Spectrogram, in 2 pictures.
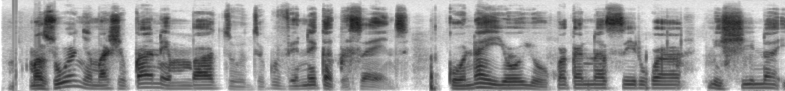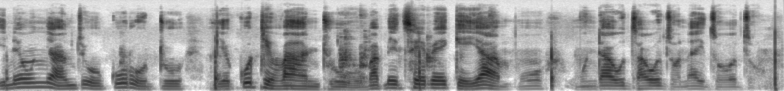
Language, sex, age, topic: Ndau, male, 18-24, health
